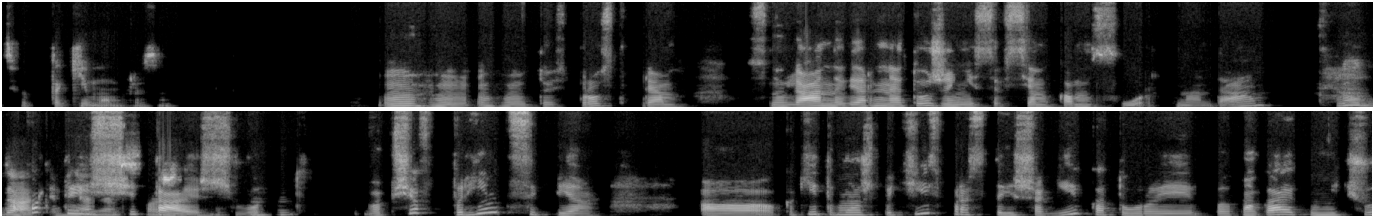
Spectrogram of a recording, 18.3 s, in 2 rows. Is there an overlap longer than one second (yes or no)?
yes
